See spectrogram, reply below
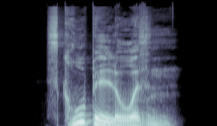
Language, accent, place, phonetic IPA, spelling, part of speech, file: German, Germany, Berlin, [ˈskʁuːpl̩ˌloːzn̩], skrupellosen, adjective, De-skrupellosen.ogg
- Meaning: inflection of skrupellos: 1. strong genitive masculine/neuter singular 2. weak/mixed genitive/dative all-gender singular 3. strong/weak/mixed accusative masculine singular 4. strong dative plural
